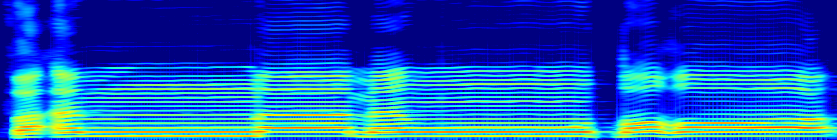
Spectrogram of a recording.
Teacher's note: تو پر زبر ہے، نہیں کھینچنا، اور غین پر کھڑا زبر، اس کو ایک الف کھینچنا ہے۔ تو موٹے حروف میں سے ہے، اور تو حروف مستعلیہ میں بھی ہے، غین بھی حروف مستعلیہ میں، مگر تو ایکسٹرا موٹے حروف، حروف مطبقہ، ان کو کہتے ہیں حروف مطبقہ، ایکسٹرا موٹے حروف بھی کہتے ہیں، ان میں سے تو ہے۔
